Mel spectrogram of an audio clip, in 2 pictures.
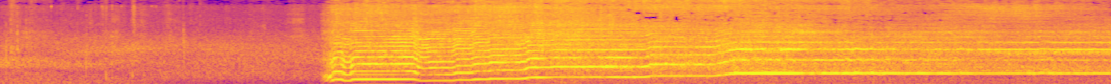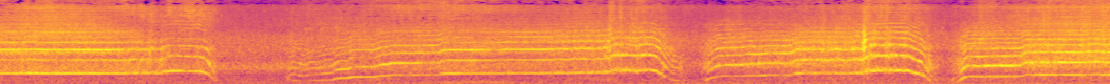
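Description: RC jet boat's motor whining. It starts abruptly about three seconds in, rises in pitch as the boat speeds up, and holds a steady high whine at speed. Then it drops and climbs again several times as the throttle is eased off and opened up.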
